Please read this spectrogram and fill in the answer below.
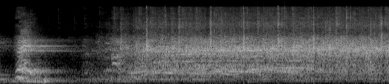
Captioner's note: applause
